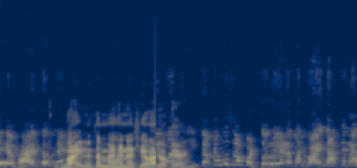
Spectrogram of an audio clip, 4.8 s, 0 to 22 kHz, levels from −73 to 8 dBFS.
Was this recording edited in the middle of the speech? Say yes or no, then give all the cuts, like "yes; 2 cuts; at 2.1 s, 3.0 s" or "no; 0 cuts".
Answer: yes; 1 cut; at 2.1 s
